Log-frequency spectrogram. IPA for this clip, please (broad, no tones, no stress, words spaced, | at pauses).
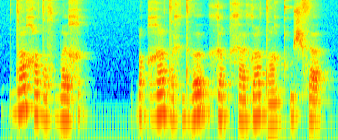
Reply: dˤu χʌdˤosˤbɛχ | ɓoqʁi dˤɛxdʱʌ | xɯq xaxu dˤaʁkʷʰeʃsa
